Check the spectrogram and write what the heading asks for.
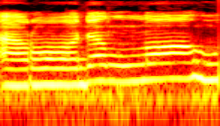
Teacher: اللہ کے لام کو ہم نے موٹا پڑھ لیا کیونکہ اللہ کے لام سے پہلے زبر آ گئی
